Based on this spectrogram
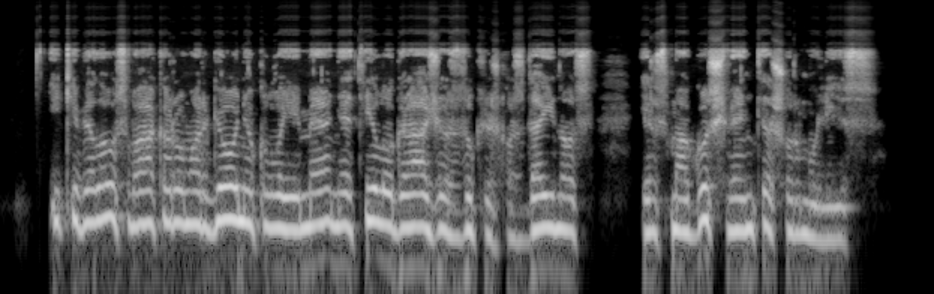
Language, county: Lithuanian, Kaunas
